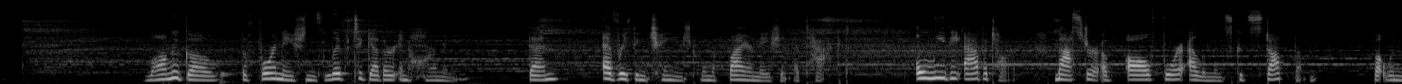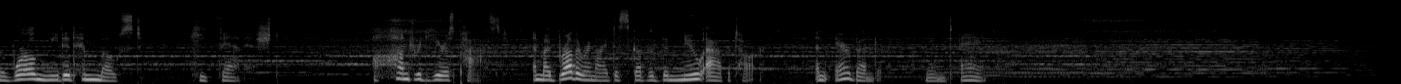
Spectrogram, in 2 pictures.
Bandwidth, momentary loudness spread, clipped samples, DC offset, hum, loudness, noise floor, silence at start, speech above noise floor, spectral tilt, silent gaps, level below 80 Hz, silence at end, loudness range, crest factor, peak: 16 kHz; 23 LU; under 0.1%; under 0.1%; none; -33 LUFS; -67 dBFS; 0.2 s; 35 dB; -5 dB/octave; none; -78 dBFS; 1.1 s; 15 LU; 22 dB; -12 dBFS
